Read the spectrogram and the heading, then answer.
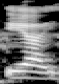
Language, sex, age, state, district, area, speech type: Bengali, female, 30-45, West Bengal, Murshidabad, rural, spontaneous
